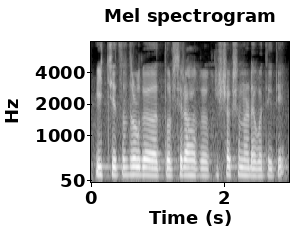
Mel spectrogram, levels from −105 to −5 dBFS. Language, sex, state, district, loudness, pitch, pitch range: Kannada, male, Karnataka, Koppal, -15 LUFS, 160 Hz, 155-170 Hz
